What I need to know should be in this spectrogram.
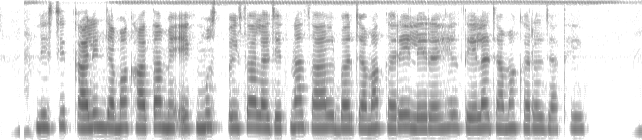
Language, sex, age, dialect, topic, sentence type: Chhattisgarhi, female, 18-24, Northern/Bhandar, banking, statement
